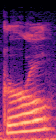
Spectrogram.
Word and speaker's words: girl: Both girl and world are technically one-syllable words, but here's the thing I want you to know. Native speakers actually say these words as if they have two syllables. They just do it really fast.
